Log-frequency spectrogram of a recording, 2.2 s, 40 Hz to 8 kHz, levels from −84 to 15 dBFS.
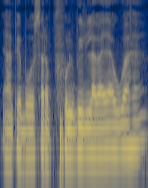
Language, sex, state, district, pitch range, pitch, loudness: Hindi, male, Jharkhand, Deoghar, 105-115 Hz, 110 Hz, -16 LUFS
